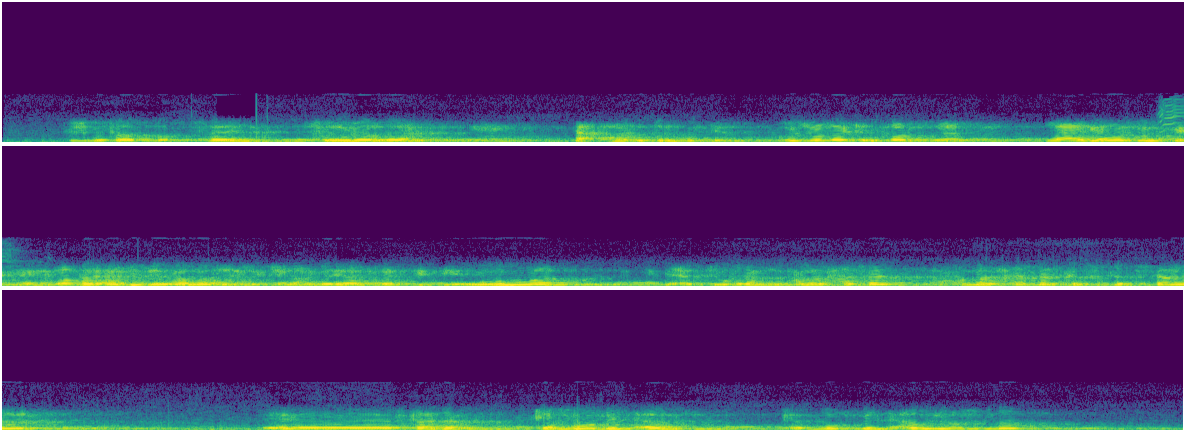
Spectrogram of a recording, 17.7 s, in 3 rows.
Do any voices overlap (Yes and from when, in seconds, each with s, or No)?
Yes, from 6.3 s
